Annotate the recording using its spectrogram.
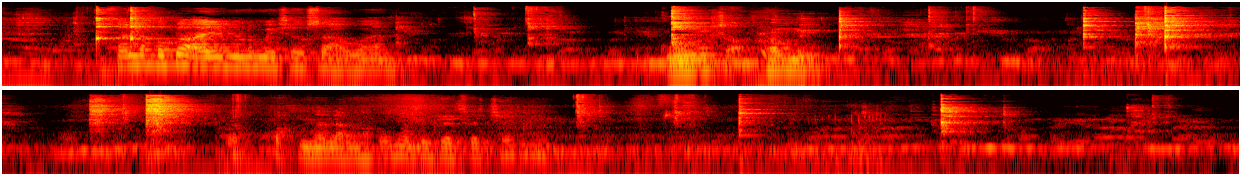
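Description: Metal spoons and forks clinking and scraping against plates and a serving bowl while two people eat. There are many sharp clinks, the loudest a little after three seconds and again near six seconds.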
